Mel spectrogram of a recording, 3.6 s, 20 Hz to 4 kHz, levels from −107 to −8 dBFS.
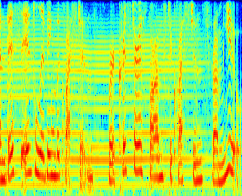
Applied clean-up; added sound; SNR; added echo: none; Wind instrument, woodwind instrument; 11 dB; none.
